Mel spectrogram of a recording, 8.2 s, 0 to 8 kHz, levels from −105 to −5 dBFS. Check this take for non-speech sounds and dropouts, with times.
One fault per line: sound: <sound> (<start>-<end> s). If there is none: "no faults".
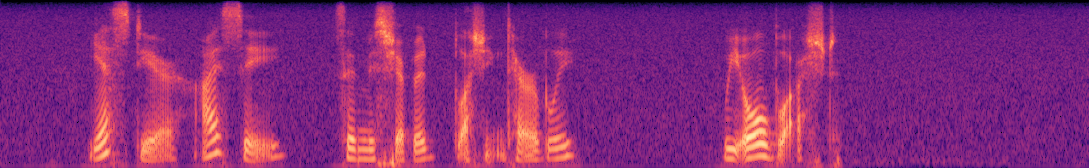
no faults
